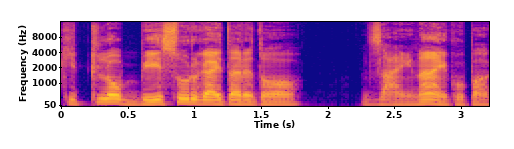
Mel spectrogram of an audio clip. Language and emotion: Goan Konkani, disgusted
